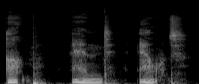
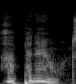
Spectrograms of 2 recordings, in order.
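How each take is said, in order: First: UP, AND, OUT slowly, word by word; deliberate label reading. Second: "Up and out" quicker and higher, run together; puzzled echo. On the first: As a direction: read out "Up and out" slowly with gaps between words. Narrator reads the button label. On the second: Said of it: "thought Charlie". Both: A narrator's reading.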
